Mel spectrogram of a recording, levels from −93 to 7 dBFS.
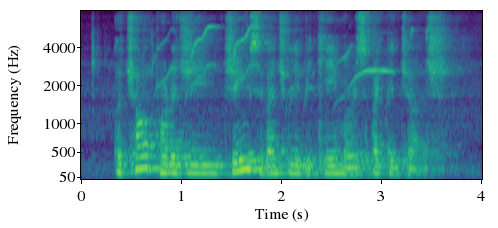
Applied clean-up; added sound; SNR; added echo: none; Chirp, tweet; 15 dB; reverberation time 0.8 s.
